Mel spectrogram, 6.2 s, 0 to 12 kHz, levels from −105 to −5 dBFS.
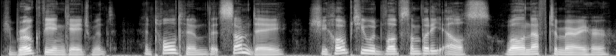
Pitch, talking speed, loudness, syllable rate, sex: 135 Hz, 215 wpm, -19 LUFS, 6.1 syllables/s, male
